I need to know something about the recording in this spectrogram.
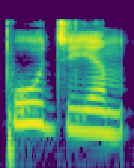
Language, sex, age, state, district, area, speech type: Tamil, female, 18-30, Tamil Nadu, Tirupattur, urban, read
